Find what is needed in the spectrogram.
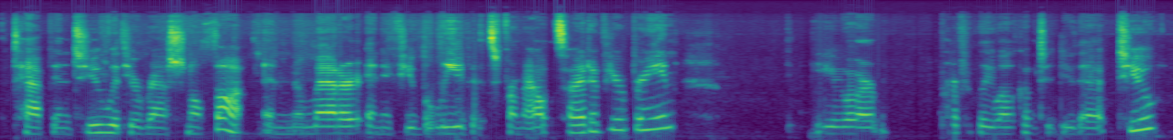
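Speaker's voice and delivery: usual speaking voice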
